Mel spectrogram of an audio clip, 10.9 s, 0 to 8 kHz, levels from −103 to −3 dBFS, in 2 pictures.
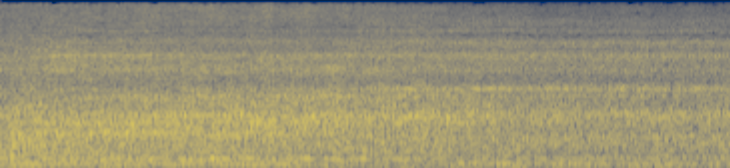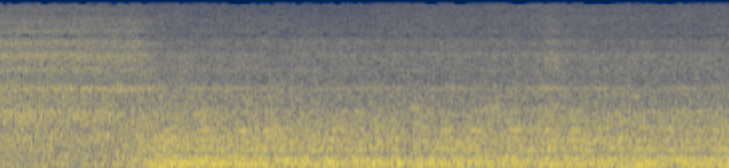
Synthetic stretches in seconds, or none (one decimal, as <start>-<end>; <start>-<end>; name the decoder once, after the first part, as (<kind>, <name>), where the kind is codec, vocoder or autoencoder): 1.3-3.3 (codec, DAC)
